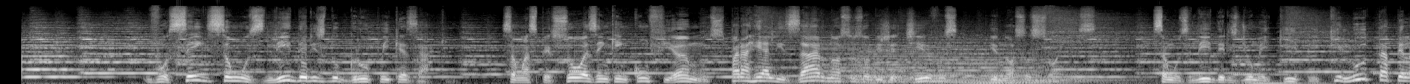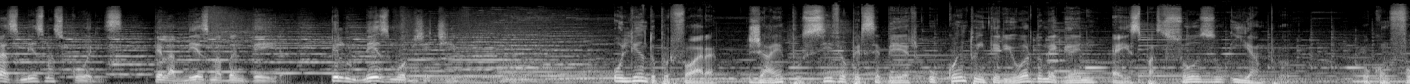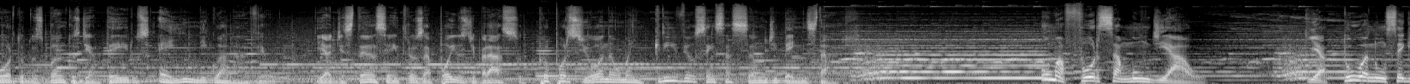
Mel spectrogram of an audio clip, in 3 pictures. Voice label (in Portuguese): Loc Institucionais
